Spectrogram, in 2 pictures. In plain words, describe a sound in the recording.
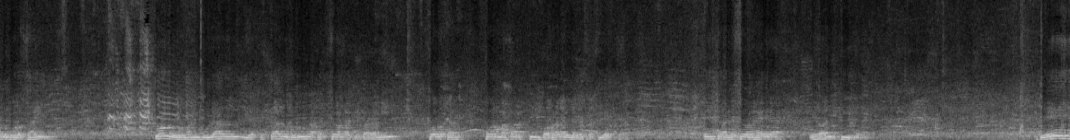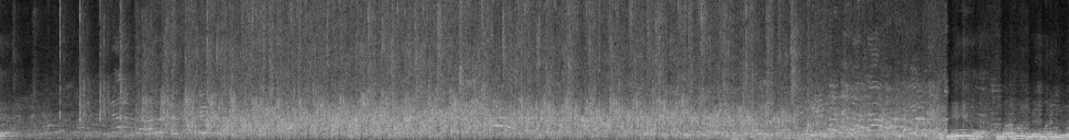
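A middle-aged man speaks into a microphone over loudspeakers.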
